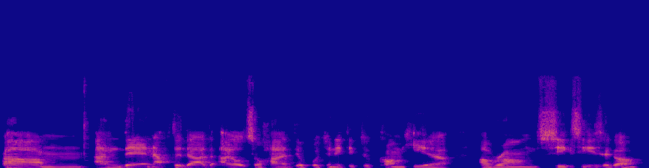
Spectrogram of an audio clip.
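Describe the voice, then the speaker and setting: A man's voice: low voice, steady tone, moderate pace, sharp tone, poor audio. A man in his thirties from Colombia, whose first language is Spanish, answering interview questions thoughtfully, with frequent fillers and restarts. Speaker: guest, company co-founder.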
